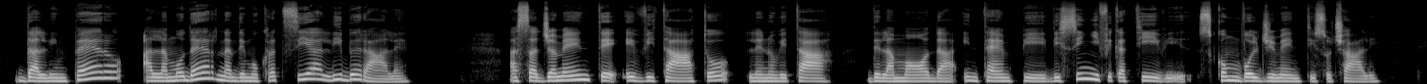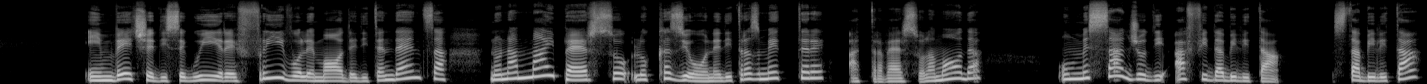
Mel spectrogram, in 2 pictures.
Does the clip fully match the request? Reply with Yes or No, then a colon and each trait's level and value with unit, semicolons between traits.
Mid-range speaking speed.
No: slow, 90 wpm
